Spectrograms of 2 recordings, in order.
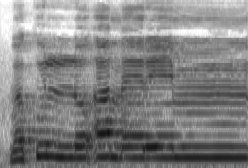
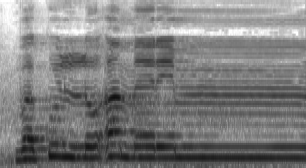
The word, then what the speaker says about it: وَكُلُّ أَمْرٍ: زیر رن وکل امرن، لیکن ادغام کا قاعدہ ہے کہ اگر میم مشدد آ جائے را سے پہلے تو کس طریقے سے ملائیں گے اس کو، را میم دو زیر رم، تشدید والے حرف میں ایسے ملا دیں گے، وَكُلُّ أَمْرٍ میم سین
